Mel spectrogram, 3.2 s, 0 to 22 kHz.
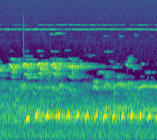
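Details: Philippine coucal giving its signature call, possibly from a clip recorded in January 2021: a rapid, even series of about fifteen deep, hollow hoots, roughly six per second, over a faint background hiss.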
